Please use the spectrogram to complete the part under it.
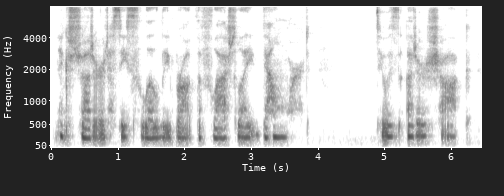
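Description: Woman, whispered role-play, horror storyteller, gravelly, dark mellow tone. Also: on the high side. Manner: soft-spoken, slow horror narration.

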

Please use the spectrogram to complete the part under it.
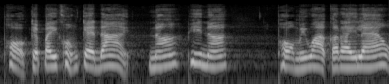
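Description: A woman voices a restless teenage boy who pleads to tag along with his older brother. His voice is raised, loud and begging. It is an audiobook reading. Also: a little high, moderate pace, natural voice. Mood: pleading.

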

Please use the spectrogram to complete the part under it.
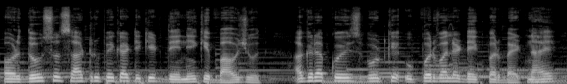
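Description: Guy doing travel vlog voiceover, steady explainer tone, guitar music behind. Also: medium pitch, normal speed. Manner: steady informative narration. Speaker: travel vlogger. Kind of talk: scripted travel guide voice-over. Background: clear guitar music.

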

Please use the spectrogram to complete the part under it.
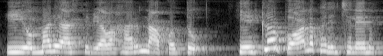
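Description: A woman's voice: on the high side, moderate pace, natural voice. A woman voicing a grown son who speaks curtly and bluntly in a storybook reading. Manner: curt, blunt.

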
